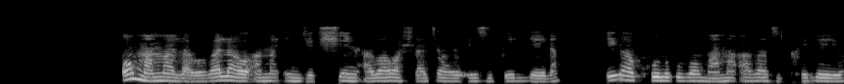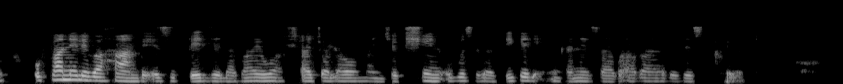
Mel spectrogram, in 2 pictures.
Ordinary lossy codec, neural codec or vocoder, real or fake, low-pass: MP3, 24 kbps; vocoder, 44.1 kHz, 128 mel bands, Pupu-Vocoder; fake; 7.2 kHz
